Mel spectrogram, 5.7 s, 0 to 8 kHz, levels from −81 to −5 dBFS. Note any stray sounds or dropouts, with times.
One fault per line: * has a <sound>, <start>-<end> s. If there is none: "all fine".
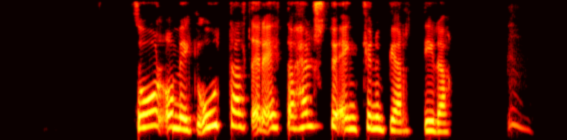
* has a throat clearing, 5.1-5.4 s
